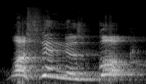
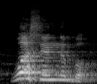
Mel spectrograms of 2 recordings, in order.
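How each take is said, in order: First: Much higher and louder pleading question; excited preaching cry. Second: Said in the usual way. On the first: Acted. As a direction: cry out eager to know. Asks about the book.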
